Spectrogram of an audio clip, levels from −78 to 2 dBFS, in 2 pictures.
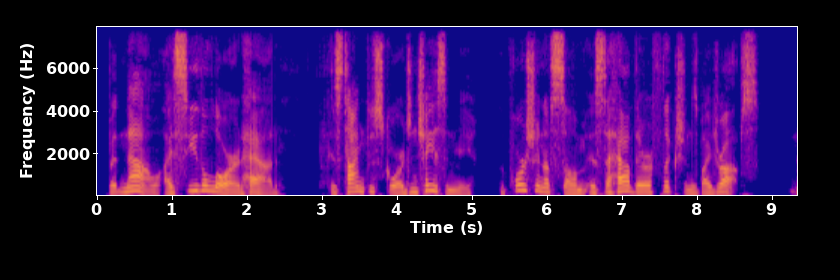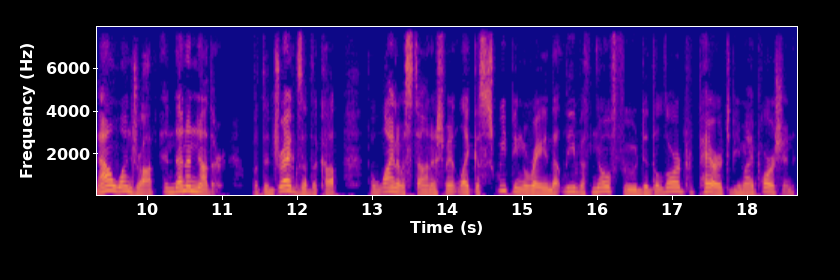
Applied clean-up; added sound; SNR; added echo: none; none; none; none.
